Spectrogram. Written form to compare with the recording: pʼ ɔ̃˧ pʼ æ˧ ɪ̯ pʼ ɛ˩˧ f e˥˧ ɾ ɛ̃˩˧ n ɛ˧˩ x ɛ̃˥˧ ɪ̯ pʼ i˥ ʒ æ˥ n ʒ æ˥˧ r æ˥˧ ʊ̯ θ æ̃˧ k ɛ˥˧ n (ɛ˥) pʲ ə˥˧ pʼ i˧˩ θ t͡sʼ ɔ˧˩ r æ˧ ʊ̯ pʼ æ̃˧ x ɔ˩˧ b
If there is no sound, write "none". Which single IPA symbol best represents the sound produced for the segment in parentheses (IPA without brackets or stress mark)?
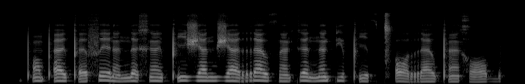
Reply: ɛ̃˥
